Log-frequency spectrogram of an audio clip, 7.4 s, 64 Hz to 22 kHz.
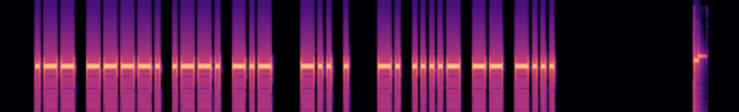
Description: Morse code, heard as a keyed tone, about 28 wpm, 700 Hz. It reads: W9PK DE N4MB
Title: USA Callsign DE Callsign - 4 Characters - 28wpm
